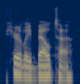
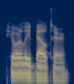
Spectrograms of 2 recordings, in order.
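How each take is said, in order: First: The word ends with an 'ah' sound. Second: The word ends with an 'er' sound. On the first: This is how the slang is said. "because it's slang, it's purely Belta" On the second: This is how the word is written. "Technically, if you wrote it out"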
